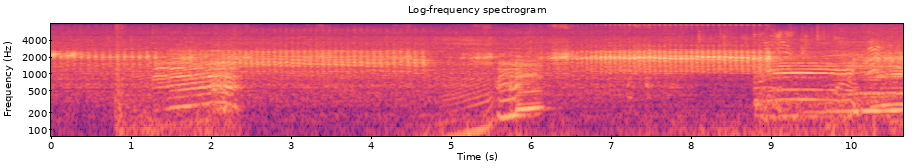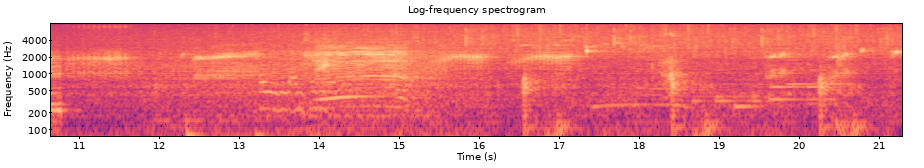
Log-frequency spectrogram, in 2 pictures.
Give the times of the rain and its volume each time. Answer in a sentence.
You can hear the rain from 0.0 to 21.2 s, getting louder.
